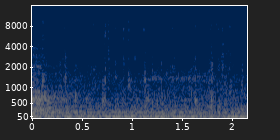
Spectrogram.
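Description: Faint typing on a computer keyboard: scattered light key clicks.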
